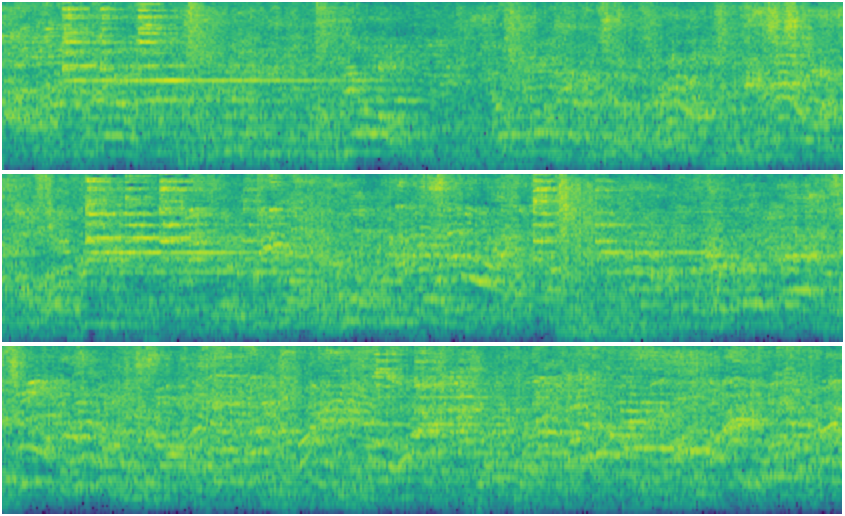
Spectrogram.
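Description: A crowd chatters and cheers in an echoing hall.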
